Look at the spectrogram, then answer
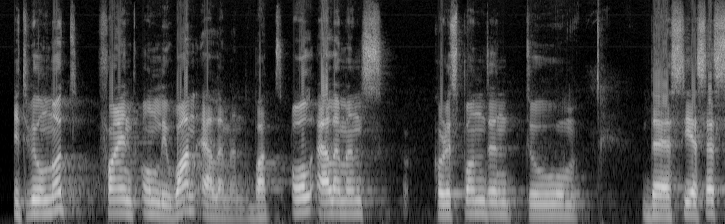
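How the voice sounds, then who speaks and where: Ordinary pitch variation in a Ukrainian accent. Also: man. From Ukraine. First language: Ukrainian or Russian. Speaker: software testing speaker. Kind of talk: live coding talk at a meetup. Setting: meetup presentation with audience. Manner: halting, with fillers and self-corrections.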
